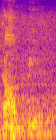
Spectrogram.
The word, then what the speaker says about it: Kapi: see the name Kapi, Kapi means coffee. यस Okay, it's a South Indian verbatim अच्छा wherein we say Kapi. Kapi. They pronounce coffee with Kapi.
